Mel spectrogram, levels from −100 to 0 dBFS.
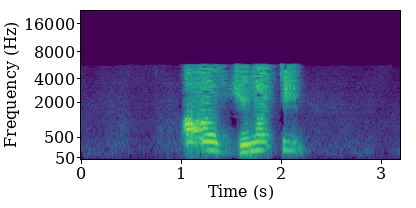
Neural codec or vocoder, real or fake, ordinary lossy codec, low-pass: codec, 44.1 kHz, 0.9 kbps, DAC; fake; MP3, 24 kbps; 7.2 kHz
